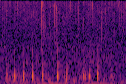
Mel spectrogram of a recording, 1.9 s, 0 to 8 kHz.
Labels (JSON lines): {"label": "biophony, pulse", "recorder": "SoundTrap 500"}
